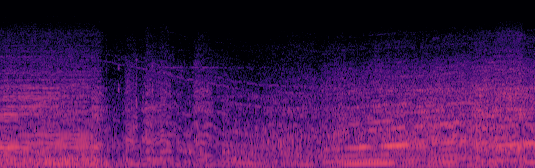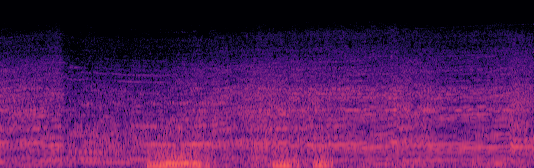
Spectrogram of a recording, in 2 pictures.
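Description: A racing car engine roars and revs up and down as the car shifts gears.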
